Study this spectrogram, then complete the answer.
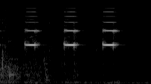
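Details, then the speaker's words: CNSWIPOWER 1500 W pure sine inverter running off a 28 V battery bank, loaded to about 1600 W by an appliance: three sharp high beeps about every 0.4 seconds as it trips on an overload fault and shuts down. "1600 ele bipou ele tá bipando aí com 1600 watts certo então ele tá bipando desarmou"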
